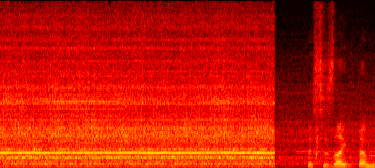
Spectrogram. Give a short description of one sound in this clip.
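A stand mixer whirs steadily as its whisk beats.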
